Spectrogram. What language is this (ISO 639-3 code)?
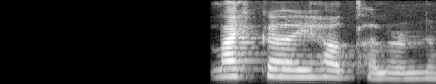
isl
